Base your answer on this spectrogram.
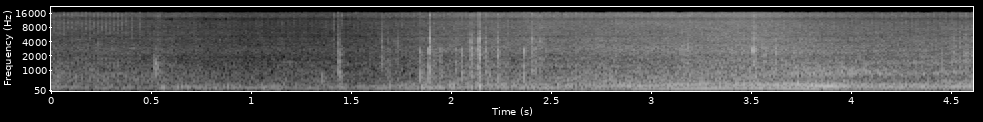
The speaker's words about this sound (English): My aero bottle on the front of my bike is what's banging around when you hear that sound. That sound right there.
